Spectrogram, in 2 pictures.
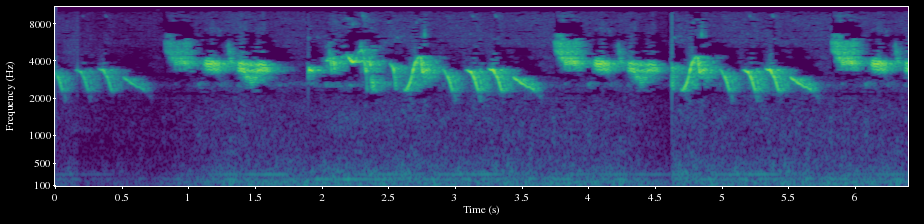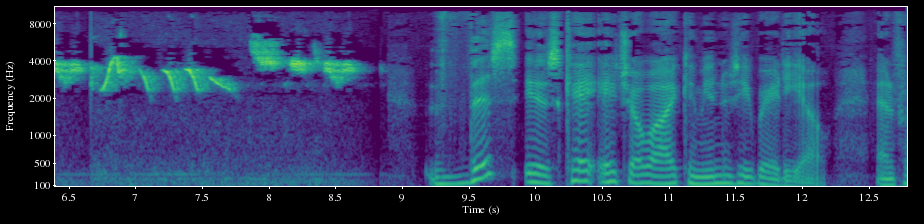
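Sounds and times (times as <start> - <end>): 
house finches chirping and warbling at nest in downtown Ames: 0.0 - 8.9
low steady hum: 0.0 - 12.7
speech: 9.2 - 12.7.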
